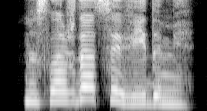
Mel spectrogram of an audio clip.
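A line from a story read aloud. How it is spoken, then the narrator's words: Answer with a sigh. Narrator (Russian): ответила я и вздохнула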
